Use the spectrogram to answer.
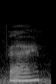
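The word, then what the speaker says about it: Fraa: Fra, F-R-A-A, pronounced Frar.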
